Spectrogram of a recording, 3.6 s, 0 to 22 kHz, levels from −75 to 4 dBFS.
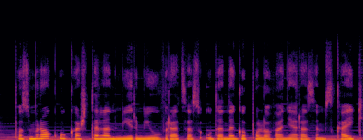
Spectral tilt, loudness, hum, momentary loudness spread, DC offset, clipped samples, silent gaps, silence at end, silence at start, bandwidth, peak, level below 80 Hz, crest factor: -5 dB/octave; -23 LUFS; none; 5 LU; under 0.1%; under 0.1%; none; 0 s; 0 s; 14.5 kHz; -10 dBFS; -44 dBFS; 14 dB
